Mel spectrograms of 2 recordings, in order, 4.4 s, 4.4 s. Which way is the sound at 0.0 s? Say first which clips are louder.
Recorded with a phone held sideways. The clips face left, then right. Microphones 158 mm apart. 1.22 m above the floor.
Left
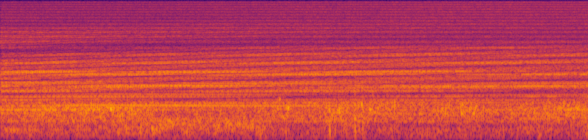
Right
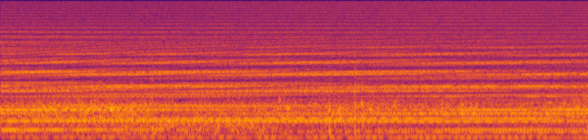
Right 6 dB; 40° right (ahead or behind).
